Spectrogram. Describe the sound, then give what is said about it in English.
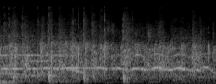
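Steady applause from an audience at a comedy show, a dense wash of clapping at even loudness throughout, with a faint high tone running beneath it and no voices rising above the clapping. “And then I said, round of applause, everybody.”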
